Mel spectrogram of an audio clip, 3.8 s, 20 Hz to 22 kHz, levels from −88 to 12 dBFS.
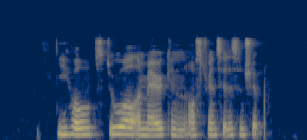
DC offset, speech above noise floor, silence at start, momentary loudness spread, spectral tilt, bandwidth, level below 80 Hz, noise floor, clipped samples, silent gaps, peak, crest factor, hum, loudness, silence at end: under 0.1%; 38 dB; 0.7 s; 9 LU; -5 dB/octave; 7.6 kHz; -62 dBFS; -60 dBFS; under 0.1%; none; -6 dBFS; 16 dB; none; -22 LUFS; 0.6 s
